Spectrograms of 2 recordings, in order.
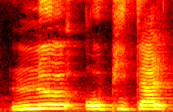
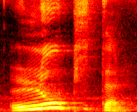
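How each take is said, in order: First: The article is a full separate syllable. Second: The article is elided into the noun. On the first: The speaker calls it wrong. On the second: The speaker calls it right.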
